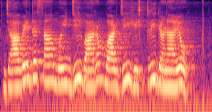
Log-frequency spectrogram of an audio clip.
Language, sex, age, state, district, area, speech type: Sindhi, female, 30-45, Gujarat, Surat, urban, read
